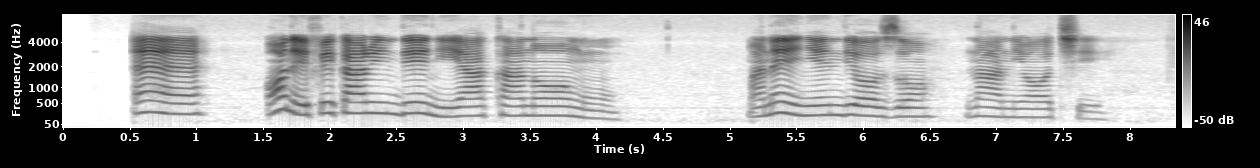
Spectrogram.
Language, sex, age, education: Igbo, female, 15-29, tertiary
